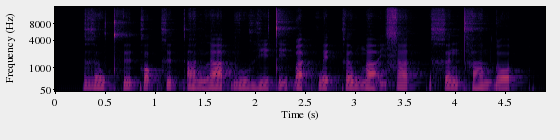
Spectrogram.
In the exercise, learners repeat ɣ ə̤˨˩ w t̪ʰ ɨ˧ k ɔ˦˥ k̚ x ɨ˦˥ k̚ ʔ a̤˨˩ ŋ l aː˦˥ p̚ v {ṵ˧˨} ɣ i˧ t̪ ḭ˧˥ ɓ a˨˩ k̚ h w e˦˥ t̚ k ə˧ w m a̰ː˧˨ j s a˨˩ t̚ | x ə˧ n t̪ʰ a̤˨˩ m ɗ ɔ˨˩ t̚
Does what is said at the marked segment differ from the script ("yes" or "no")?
yes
